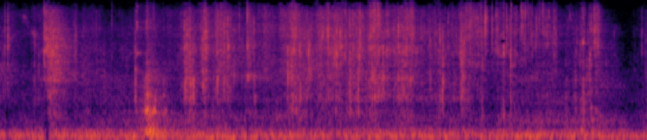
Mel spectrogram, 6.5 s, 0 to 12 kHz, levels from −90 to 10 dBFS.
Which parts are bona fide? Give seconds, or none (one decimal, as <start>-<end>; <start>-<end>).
0.0-0.4; 0.9-1.4; 4.4-6.5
